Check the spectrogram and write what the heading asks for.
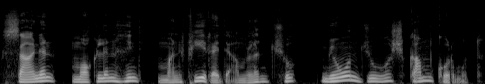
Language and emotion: Kashmiri, sad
